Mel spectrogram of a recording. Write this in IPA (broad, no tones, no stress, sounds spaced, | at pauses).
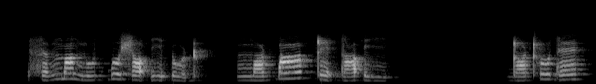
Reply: s ə ŋ͡m ɑ n̪ u d ɓ o ʃ ɒ ʔ i ʔ ɽ u ɖ | ŋ͡m ɒ ɖ ɓ ɑ | ʈ e ʔ d ɑ ʔ ɾ i | ɖ ɒ ʈʰ o d ɛ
